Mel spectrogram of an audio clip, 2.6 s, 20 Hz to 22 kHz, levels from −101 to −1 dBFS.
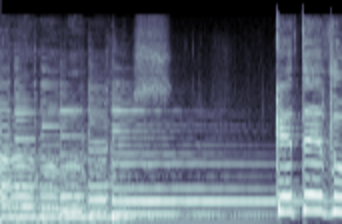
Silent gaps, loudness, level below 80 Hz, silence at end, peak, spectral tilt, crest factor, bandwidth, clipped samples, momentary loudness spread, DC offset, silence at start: none; -16 LUFS; -50 dBFS; 0 s; 0 dBFS; -5.5 dB/octave; 14 dB; 16.5 kHz; under 0.1%; 9 LU; under 0.1%; 0 s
